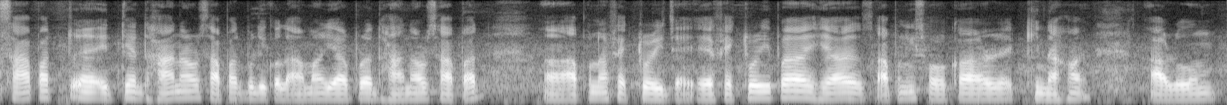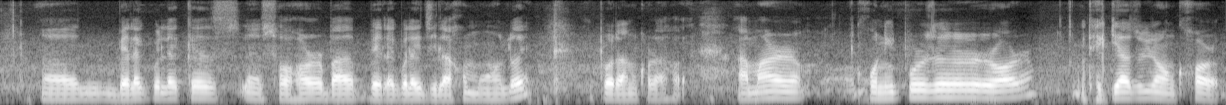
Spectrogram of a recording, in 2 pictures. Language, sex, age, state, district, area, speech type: Assamese, male, 30-45, Assam, Sonitpur, urban, spontaneous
